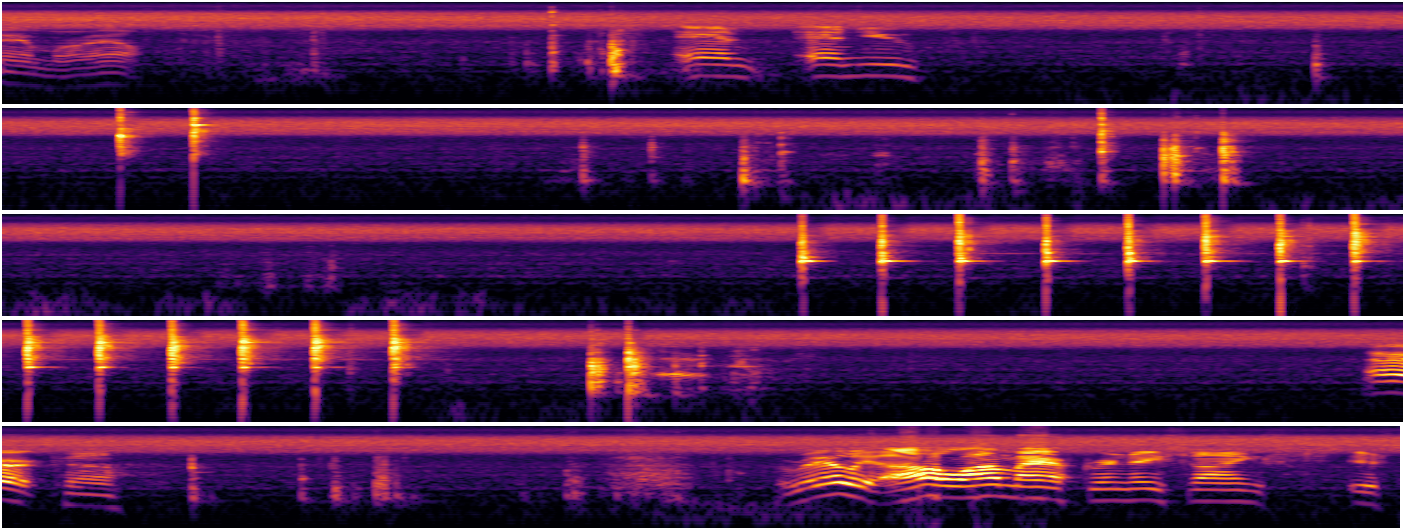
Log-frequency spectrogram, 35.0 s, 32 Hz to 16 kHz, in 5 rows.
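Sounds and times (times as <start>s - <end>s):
katydids buzzing: 0.0s - 35.0s
hammer striking metal motor: 18.0s - 23.2s.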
